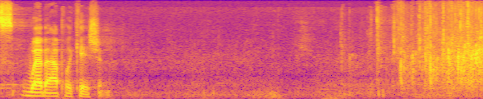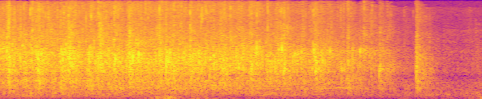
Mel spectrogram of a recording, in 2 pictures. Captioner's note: applause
